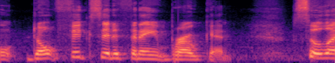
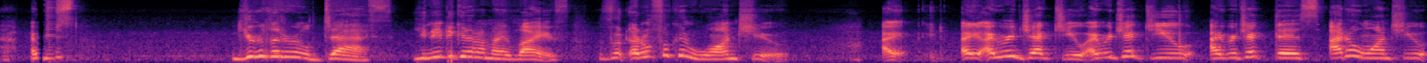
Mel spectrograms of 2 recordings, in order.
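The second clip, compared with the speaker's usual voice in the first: tearful crying voice, pitched higher; 2 semitones higher than usual. Speaker acts out a voice memo sent to a man while in pain: retelling crying rejection. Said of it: "you making me cry".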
